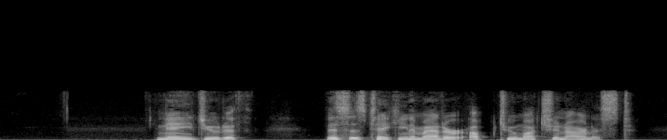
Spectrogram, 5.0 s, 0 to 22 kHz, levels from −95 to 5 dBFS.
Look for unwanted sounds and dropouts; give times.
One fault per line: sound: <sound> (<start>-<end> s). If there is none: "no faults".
no faults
